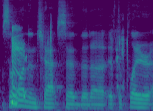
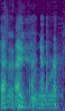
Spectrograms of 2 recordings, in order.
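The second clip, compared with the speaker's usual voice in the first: louder, laughing as she pushes the point; loud laughing insistence; 3 semitones higher, 13 dB louder than usual. Acted. Player insisting the unbuttoning will work, loud and laughing. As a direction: belt it out through a laugh.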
